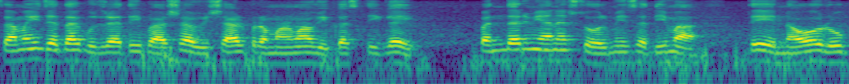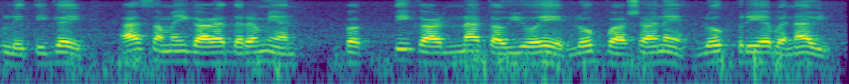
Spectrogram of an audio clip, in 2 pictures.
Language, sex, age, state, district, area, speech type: Gujarati, male, 18-30, Gujarat, Kheda, rural, spontaneous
